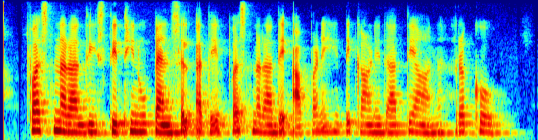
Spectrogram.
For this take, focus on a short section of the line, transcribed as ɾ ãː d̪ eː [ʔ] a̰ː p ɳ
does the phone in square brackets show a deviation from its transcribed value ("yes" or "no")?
no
